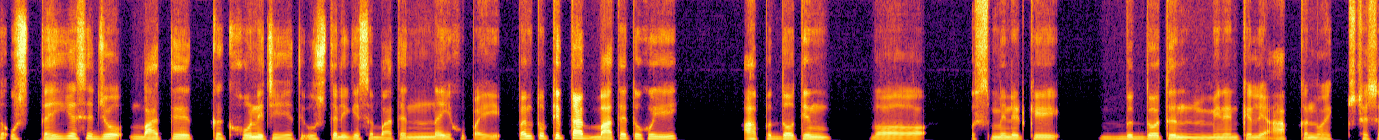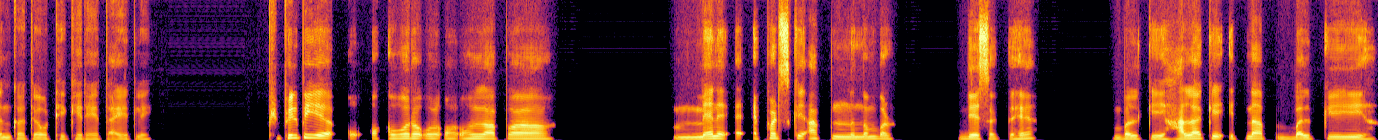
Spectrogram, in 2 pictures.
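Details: Adult man who stammers, speaking Hindi, who has done daily stammering practice including breathing and tongue twisters for about a month; stuttering.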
